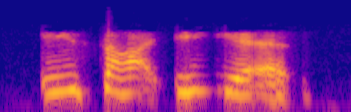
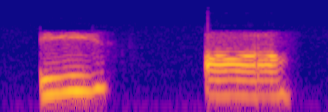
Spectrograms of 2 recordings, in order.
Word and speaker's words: Isaias: It's the way you actually spell it, it is I-S-A-I-A-S. So it looks like Isaiah's. – Okay. – But technically, the Hurricane Center says it's Esau-ies.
